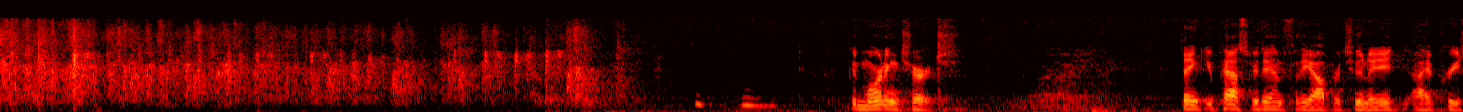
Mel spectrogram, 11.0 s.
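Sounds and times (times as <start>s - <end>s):
church congregation clapping at a morning service: 0.0s - 5.0s
speech: 6.4s - 7.2s, 8.9s - 10.9s.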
